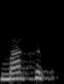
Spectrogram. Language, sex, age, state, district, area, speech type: Bodo, female, 18-30, Assam, Kokrajhar, rural, conversation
